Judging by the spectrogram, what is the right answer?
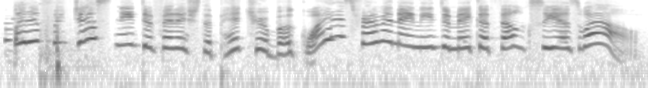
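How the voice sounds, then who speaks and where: A woman voicing a small, excitable, curious childlike fairy companion in a video game, with a squeaky, expressive delivery. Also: a little fast, heavy background noise. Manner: expressive, speaks of self in third person.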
